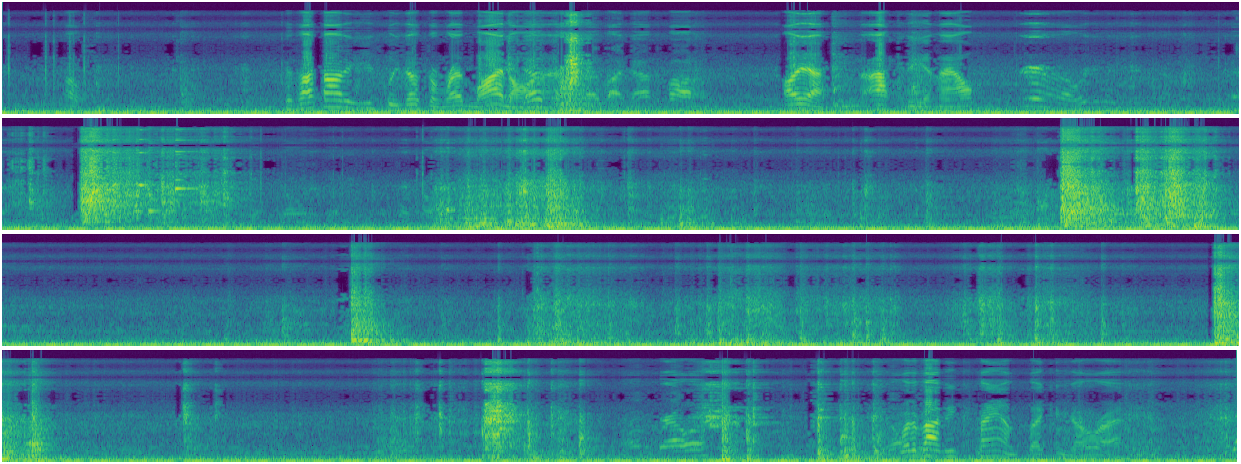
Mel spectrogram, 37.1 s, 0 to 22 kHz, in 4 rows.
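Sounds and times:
steady low hum: 0.0 - 37.0
scrap metal clanking and crashing: 3.4 - 4.6, 9.2 - 11.2, 12.4 - 18.8, 20.6 - 27.0, 27.6 - 28.4, 30.6 - 32.4, 33.0 - 34.8.

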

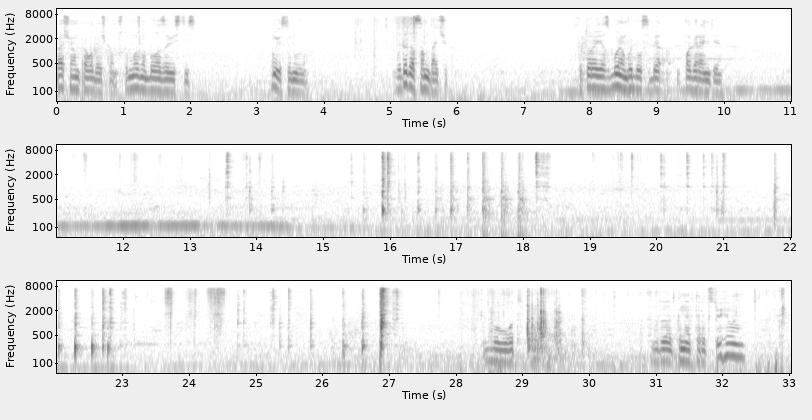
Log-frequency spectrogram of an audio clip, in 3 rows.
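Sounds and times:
hands handling scooter parts: 15.3 - 31.1.

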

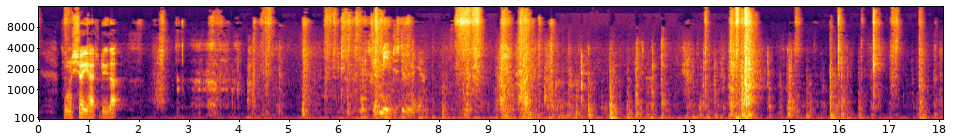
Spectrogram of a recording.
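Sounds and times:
boiler knocks and scraping: 4.1 - 16.6.

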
